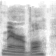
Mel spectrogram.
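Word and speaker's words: Maryville: I so I've been coaching I I ran I started grew and ran a group practice in Mville Tennessee which we pronounce Maraveville just outside of Knoxville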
